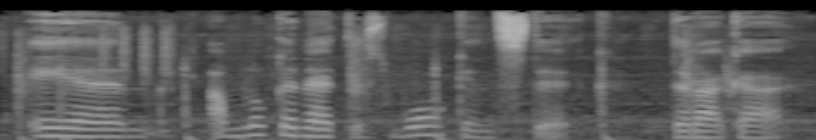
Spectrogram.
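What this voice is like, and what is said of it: Sultry, seductive voice. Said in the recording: “gotta put on my sexy voice”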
